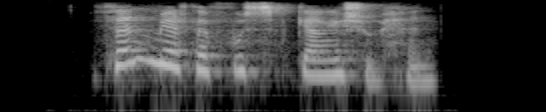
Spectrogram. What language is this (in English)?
Kabyle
